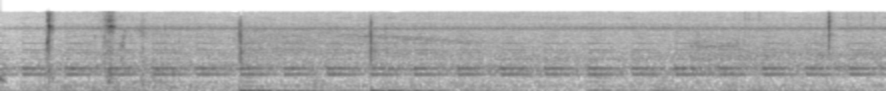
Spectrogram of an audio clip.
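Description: Wind gusting on the microphone, a rumbling buffeting that rises and falls every second or so, over two steady high tones held throughout.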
